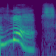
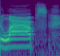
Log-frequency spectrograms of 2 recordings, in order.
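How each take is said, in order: First: The word is said with an O vowel. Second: The word is said with an A vowel. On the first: The speaker calls it right. "you have to say lops" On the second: The speaker calls it wrong. "you can't say laps"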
